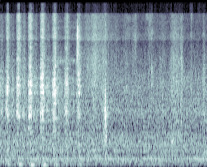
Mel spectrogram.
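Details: Rottweiler panting while giving birth to puppies indoors; a run of quick, breathy bursts about twice a second through the first half, then fading into steady low hum and quiet room noise.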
